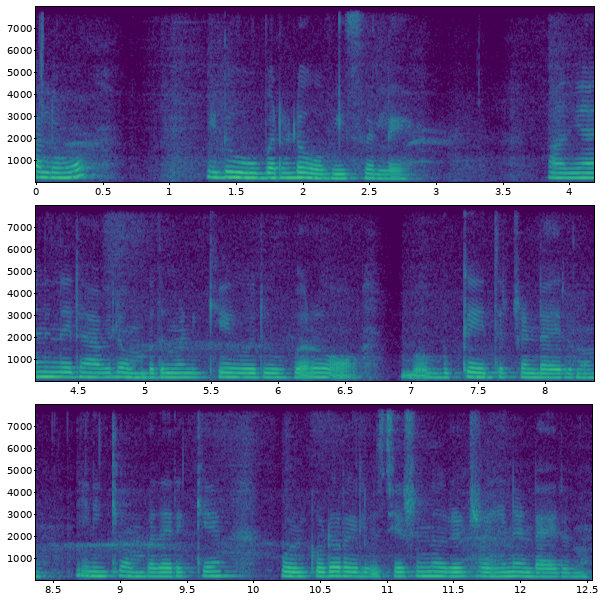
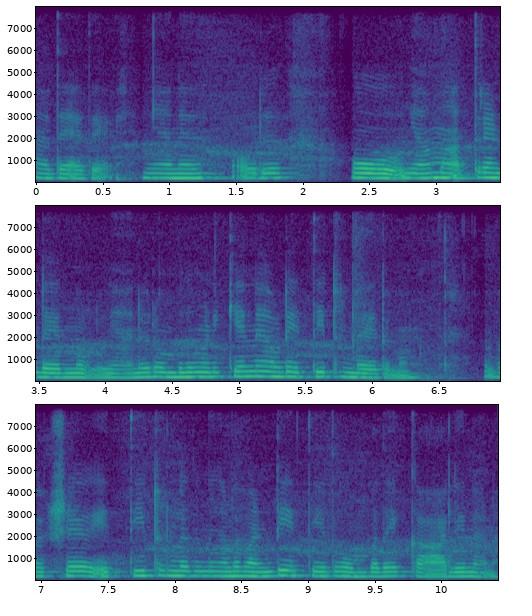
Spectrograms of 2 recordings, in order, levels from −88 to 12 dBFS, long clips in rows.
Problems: background sounds at intervals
